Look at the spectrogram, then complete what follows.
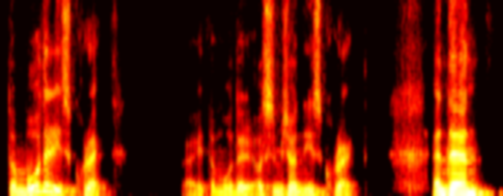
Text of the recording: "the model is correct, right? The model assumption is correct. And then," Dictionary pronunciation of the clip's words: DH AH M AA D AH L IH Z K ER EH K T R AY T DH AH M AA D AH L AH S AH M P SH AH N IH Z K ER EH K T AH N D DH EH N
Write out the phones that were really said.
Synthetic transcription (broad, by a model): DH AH M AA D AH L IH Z K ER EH K T R AY T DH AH M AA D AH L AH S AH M SH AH N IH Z K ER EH K T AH N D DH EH N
